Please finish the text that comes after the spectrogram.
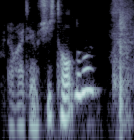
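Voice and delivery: soft, quick, innocent murmur; angelic innocence. Retold or imitated. Gaslighting her friend, soft innocent denial. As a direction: mutter it like butter wouldn't melt. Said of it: "like an angel".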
